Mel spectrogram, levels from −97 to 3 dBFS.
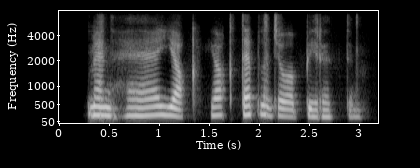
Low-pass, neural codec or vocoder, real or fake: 7.2 kHz; codec, 24 kHz, 0.9 kbps, DualCodec; fake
